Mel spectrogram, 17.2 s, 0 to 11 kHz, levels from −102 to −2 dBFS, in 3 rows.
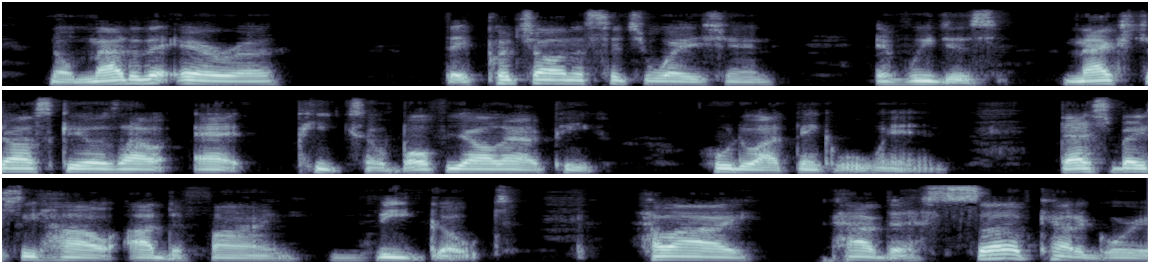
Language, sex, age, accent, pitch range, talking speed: English, male, 30-49, American, 95-120 Hz, 155 wpm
